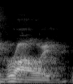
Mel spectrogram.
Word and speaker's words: Raleigh: Is it Raleigh? It's Raleigh.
